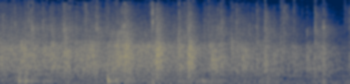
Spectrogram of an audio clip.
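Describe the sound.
Applause from a church audience after worship music, a steady patter of many hands clapping at a fairly faint level that tapers slightly toward the end.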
